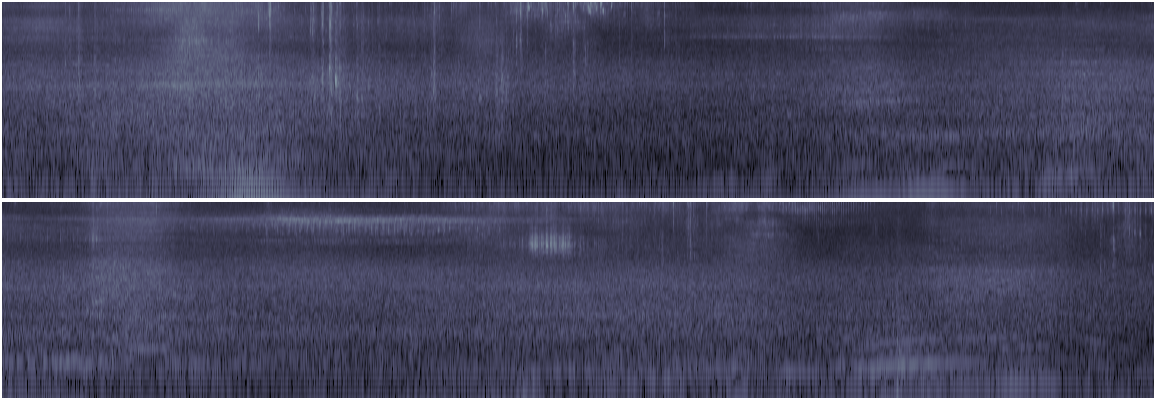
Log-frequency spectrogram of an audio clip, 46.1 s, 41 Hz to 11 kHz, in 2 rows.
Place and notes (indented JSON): {
  "title": "Berlin: Vermessungspunkt Maybachufer / Bürknerstraße - Klangvermessung Kreuzkölln ::: 19.12.2011 ::: 19:03",
  "date": "2011-12-19 19:03:00",
  "latitude": "52.49",
  "longitude": "13.43",
  "altitude": "39",
  "timezone": "Europe/Berlin"
}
